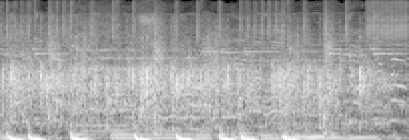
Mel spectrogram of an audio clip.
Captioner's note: applause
